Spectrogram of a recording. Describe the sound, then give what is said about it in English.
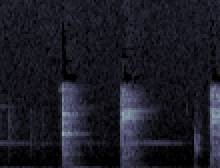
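Someone hammers a stake into the ground at Springtown, directly into underground hot springs, with four sharp, loud strikes in an uneven rhythm, one lighter tap among them. A faint high metallic ring lingers between blows. “hammer that stake into the ground.”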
